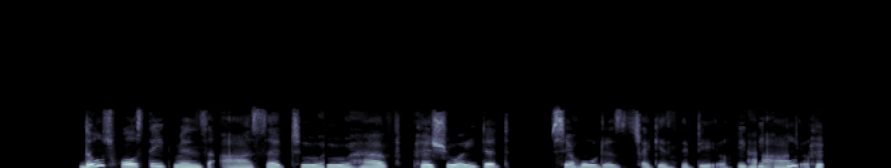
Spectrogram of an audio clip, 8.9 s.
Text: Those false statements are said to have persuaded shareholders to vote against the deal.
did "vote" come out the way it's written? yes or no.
no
